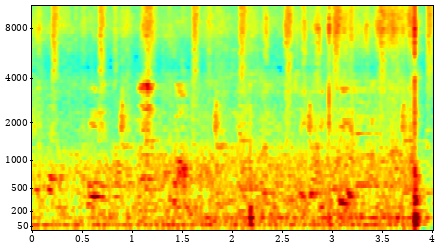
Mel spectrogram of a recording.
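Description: Background music with faint voices under it, and a sharp thump near the end as a football is struck for a shot.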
